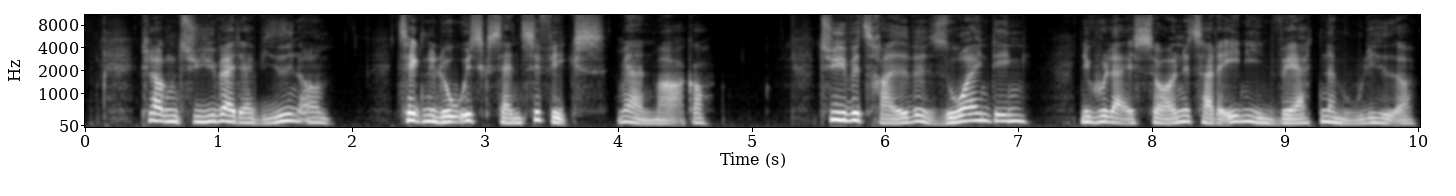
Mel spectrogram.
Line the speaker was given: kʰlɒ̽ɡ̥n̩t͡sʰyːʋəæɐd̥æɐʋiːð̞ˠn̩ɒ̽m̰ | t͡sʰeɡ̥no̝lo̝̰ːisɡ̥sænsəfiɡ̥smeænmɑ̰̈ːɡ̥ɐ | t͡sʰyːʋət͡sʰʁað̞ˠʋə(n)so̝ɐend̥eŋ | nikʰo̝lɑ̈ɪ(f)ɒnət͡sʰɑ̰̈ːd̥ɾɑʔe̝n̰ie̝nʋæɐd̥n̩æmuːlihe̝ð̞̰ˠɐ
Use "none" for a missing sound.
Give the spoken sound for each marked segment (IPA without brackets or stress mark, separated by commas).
none, s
